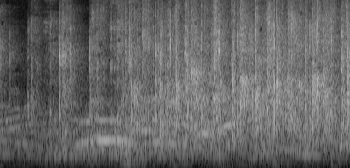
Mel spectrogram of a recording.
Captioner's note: audience applauding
